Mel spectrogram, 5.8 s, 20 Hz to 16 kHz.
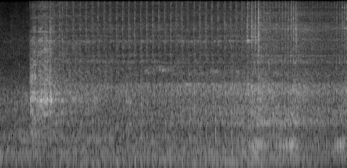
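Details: Yamaha Mio Fino 125 FI scooter, after disassembly to trace a clicking noise: fires after half a second and runs evenly with light throttle blips, no clicking from the top end; normal idle.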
